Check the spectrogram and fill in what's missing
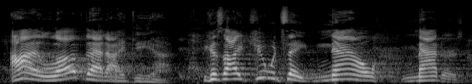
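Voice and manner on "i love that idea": ordinary delivery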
